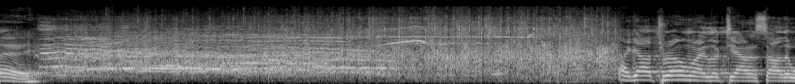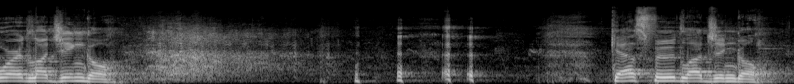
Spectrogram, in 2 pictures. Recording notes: Live from the House of Blues in San Diego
